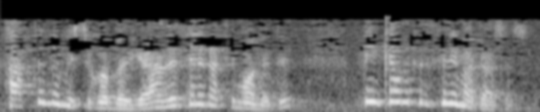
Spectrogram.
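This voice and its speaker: Man, storytelling homily, high-pitched, chuckling anecdotes, muffled cassette tape, faint hiss. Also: wildly swooping pitch. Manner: anecdotal, chuckling, acts out quoted dialogue. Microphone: cassette recorder in the room. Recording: dull lo-fi 1990s cassette recording with faint hiss.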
